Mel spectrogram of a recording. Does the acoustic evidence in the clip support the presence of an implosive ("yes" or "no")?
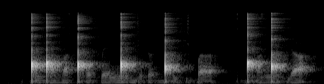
yes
